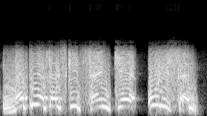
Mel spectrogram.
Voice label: voice message target destroyed, crew tanks serbian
